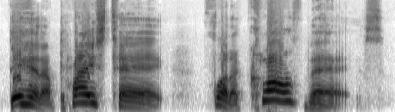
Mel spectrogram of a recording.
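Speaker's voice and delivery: ordinary talk, nothing marked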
